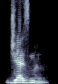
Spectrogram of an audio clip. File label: "jazzman", Indian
